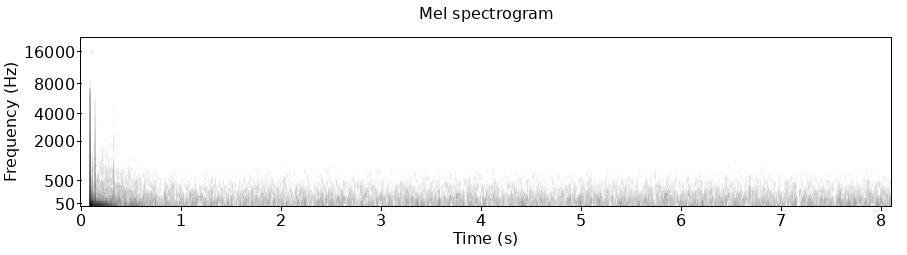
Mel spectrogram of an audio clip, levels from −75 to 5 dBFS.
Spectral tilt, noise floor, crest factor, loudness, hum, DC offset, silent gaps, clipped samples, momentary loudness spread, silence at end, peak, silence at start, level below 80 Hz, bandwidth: -7 dB/octave; -59 dBFS; 26 dB; -34 LUFS; none; under 0.1%; none; under 0.1%; 5 LU; 7.8 s; -2 dBFS; 0.1 s; -34 dBFS; 6.8 kHz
